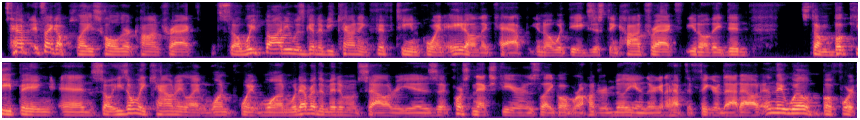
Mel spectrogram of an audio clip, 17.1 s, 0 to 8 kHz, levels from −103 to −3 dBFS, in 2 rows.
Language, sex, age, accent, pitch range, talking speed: English, male, 50-69, American, 115-160 Hz, 225 wpm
